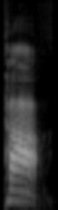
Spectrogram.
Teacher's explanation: ujung lidah bertemu gusi atas, dibuka kalau fathah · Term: huruf ta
